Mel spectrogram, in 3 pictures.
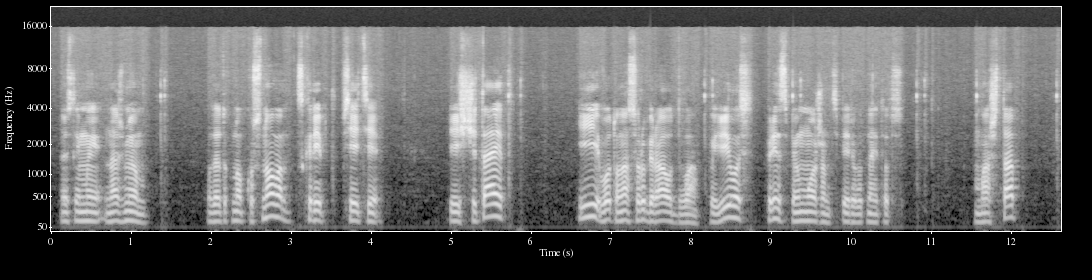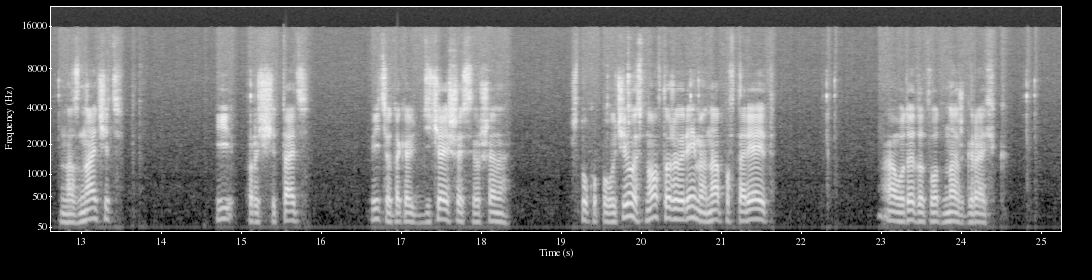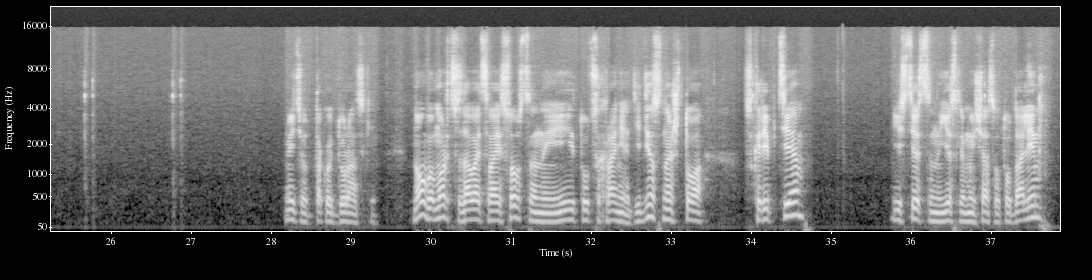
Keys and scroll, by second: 13.6 KP_0, 15.7 KP_0, 19.8 space, 37.6 Delete.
